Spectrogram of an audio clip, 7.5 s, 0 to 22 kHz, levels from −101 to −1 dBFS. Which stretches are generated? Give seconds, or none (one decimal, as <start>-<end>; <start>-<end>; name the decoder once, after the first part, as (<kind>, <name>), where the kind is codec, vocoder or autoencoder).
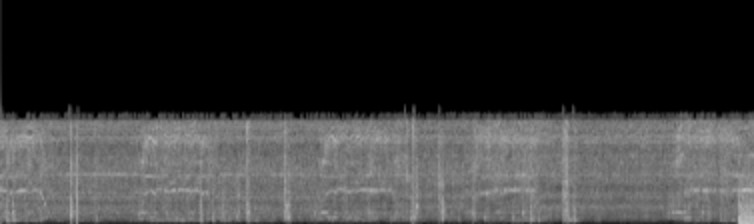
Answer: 3.7-7.5 (codec, SNAC)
